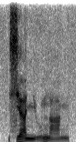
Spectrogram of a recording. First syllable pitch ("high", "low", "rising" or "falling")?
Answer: falling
